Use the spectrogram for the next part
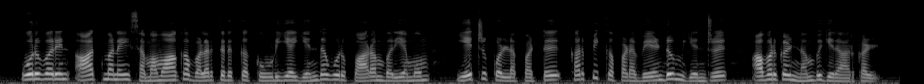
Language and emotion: Tamil, neutral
